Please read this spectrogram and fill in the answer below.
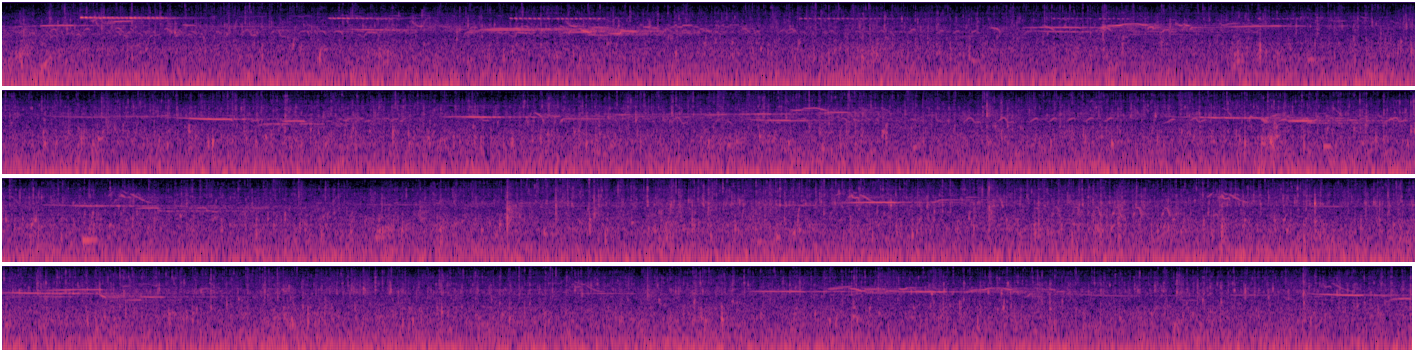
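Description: Steady rush and splash of water as great white pelicans flap and plunge their bills while fishing, with short high bird chirps on and off, including a falling run of notes near the start.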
